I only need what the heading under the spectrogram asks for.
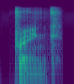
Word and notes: prink: British English

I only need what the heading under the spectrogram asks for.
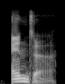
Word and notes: enter: British English

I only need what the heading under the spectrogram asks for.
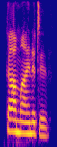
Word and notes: carminative: Indian

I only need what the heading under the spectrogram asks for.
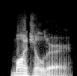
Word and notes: modular: American English

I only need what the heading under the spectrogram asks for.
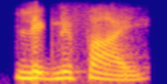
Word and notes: lignify: Indian

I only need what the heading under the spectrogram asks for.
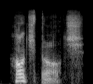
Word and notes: hotchpotch: British English

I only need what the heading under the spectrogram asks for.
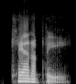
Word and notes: canopy: American English

